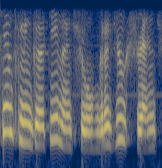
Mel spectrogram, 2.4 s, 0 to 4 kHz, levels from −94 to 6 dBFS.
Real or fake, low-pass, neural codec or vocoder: real; 3.6 kHz; none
